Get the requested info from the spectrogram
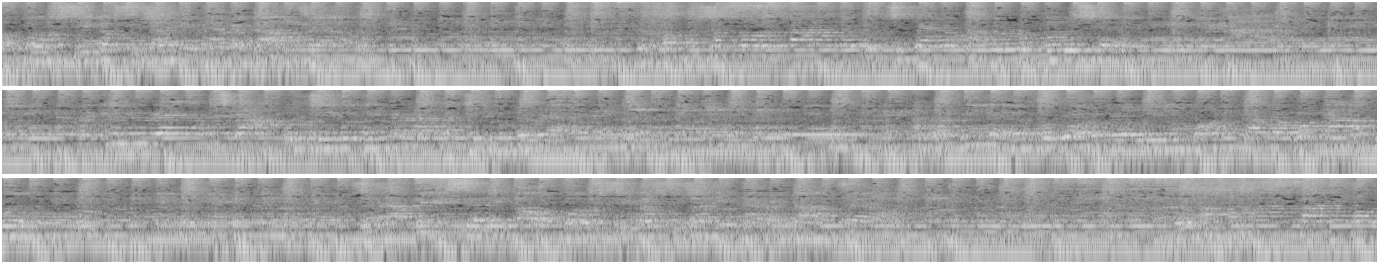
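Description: Live rockabilly band playing a rock and roll number on electric guitar, electric bass and drum kit, with a male lead vocal, at a steady, loud level.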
